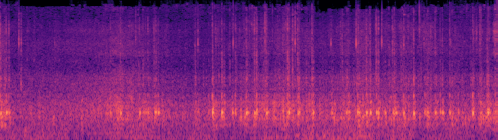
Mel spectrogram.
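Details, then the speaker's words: Idling motorcycle with a light, fast ticking rattle buzzing steadily, which started that morning; owner suspects a part that came loose inside the instrument panel, unconfirmed. "esse barulho aí eu não sei o que que é ó isso aí com certeza peça que soltou dentro do painel"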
